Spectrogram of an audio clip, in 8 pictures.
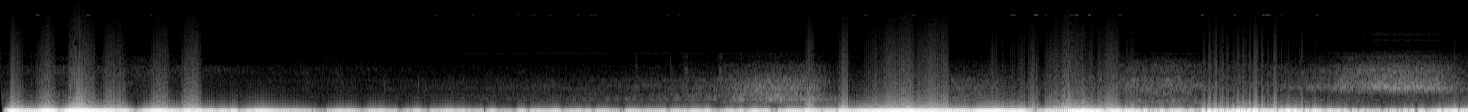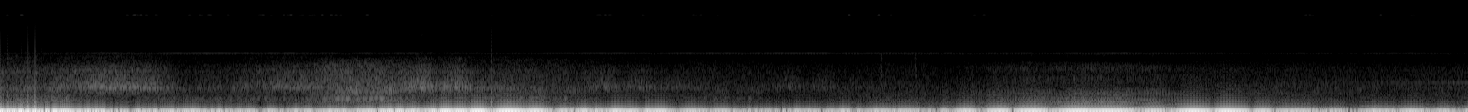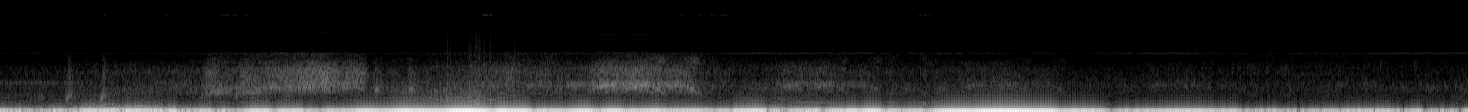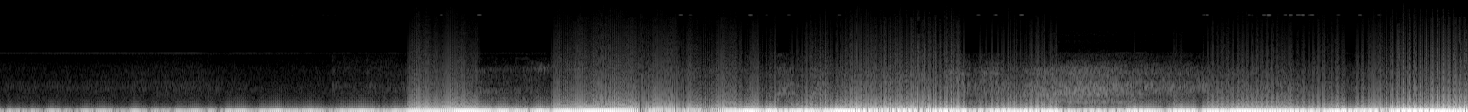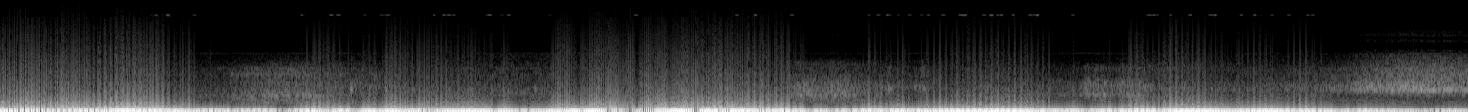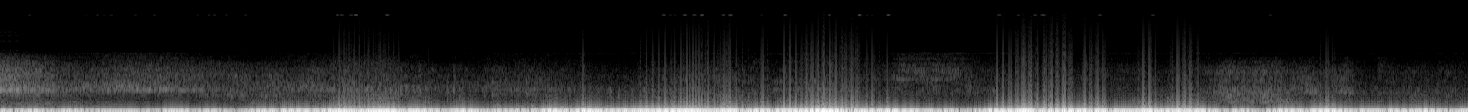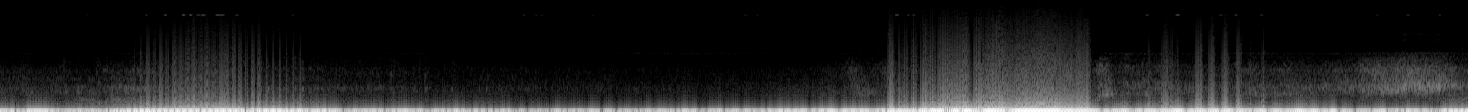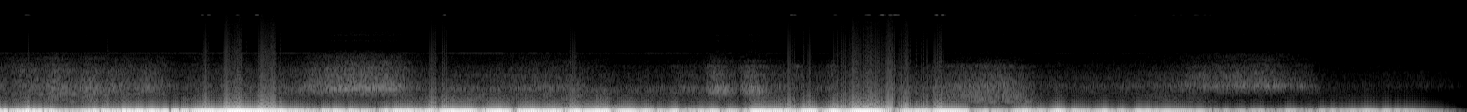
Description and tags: Looooow Bass
a very low bass frequency, sounds horrible, BEWARE OF YOUR SPEAKERS AND YOUR EARS, DON'T HAVE VOLUME TURNED UP A LOT!!!!!!!!
bass, brown, low, noise, sub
